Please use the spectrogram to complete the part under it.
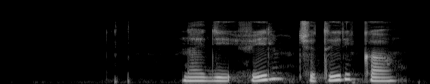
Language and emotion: Russian, neutral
